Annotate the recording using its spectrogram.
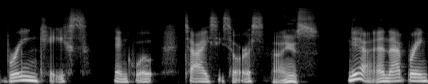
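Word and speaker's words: Isisaurus: Planet they go with icesaurus so that's what we're doing yep I kind of like that they say I at the beginning of it since it's isi yes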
